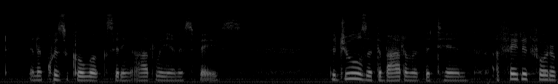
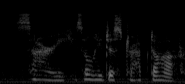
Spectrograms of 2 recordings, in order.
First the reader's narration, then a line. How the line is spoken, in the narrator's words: Rodney whispers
